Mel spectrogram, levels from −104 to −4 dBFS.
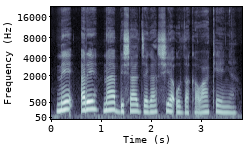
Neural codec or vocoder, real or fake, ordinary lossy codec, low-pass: none; real; none; none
